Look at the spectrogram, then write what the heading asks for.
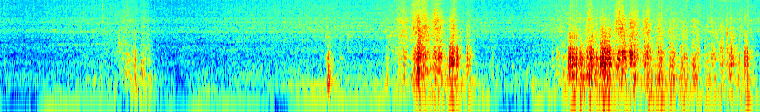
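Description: Jeep Wrangler engine low and steady as it crawls over rock, with a sharp knock about four seconds in. It then revs hard twice under load, briefly and then for about two seconds, as it climbs the ledge.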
